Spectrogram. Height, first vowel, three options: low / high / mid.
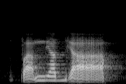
low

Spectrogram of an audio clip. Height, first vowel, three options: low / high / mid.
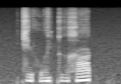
high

